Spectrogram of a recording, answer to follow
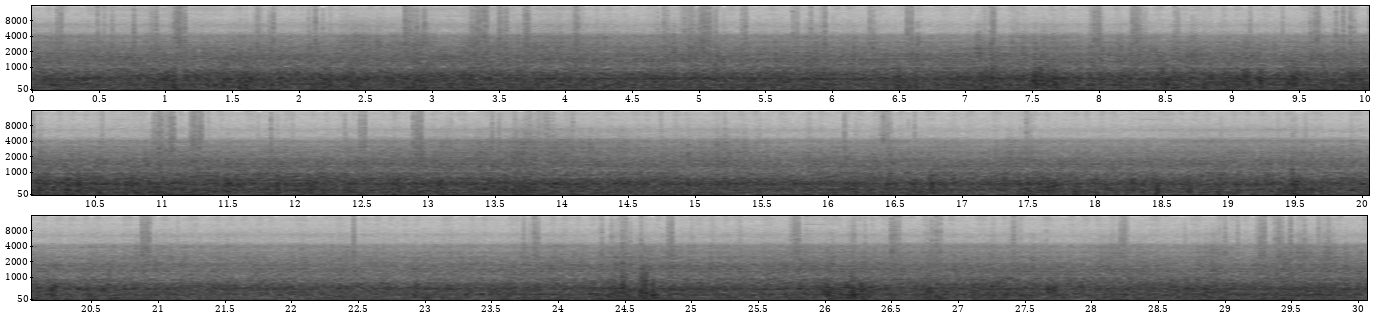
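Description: Steady road and engine noise of a car being driven, heard from inside its cabin through a small camera microphone.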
